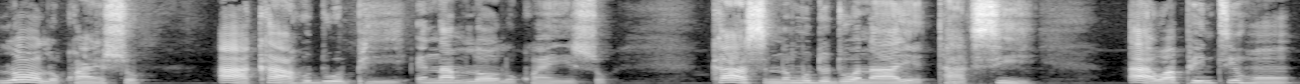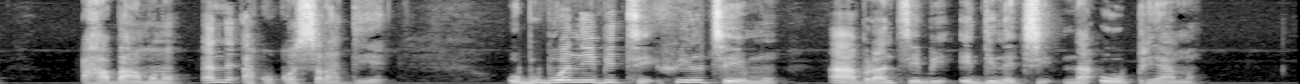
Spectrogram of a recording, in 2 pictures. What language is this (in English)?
Akan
